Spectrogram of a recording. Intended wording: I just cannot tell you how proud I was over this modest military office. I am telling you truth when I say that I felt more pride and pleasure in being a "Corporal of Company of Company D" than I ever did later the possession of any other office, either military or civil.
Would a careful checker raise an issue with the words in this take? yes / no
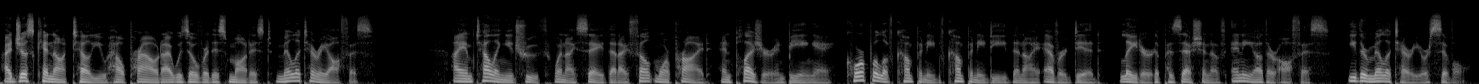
no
